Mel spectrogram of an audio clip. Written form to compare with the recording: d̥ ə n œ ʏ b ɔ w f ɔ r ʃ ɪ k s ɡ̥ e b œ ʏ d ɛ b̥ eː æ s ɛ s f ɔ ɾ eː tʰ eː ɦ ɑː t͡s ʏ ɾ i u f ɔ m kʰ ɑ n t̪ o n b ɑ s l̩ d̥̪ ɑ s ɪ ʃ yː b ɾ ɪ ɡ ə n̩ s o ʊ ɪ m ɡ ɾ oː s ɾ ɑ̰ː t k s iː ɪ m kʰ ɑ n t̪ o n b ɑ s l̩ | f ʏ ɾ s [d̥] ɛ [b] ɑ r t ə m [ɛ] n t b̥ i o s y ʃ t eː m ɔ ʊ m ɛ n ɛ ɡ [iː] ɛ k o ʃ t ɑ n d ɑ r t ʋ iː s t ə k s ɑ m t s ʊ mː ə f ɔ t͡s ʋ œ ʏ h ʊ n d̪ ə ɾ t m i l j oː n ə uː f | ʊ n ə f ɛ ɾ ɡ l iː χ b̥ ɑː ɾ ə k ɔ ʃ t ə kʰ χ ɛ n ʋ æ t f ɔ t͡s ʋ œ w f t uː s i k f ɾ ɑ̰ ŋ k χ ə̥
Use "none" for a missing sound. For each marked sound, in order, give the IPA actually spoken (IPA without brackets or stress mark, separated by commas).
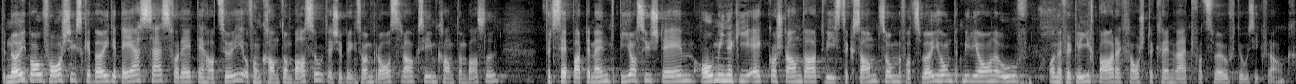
d̥, p, ɛ, iː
